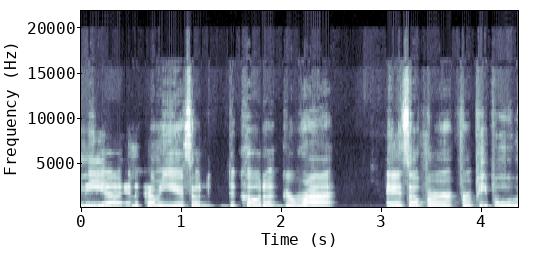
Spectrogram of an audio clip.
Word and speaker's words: Guerrant: Am I saying your last name right, Dakota? Dakota Guerrant? No, you're not saying it right. It's Guerrant.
